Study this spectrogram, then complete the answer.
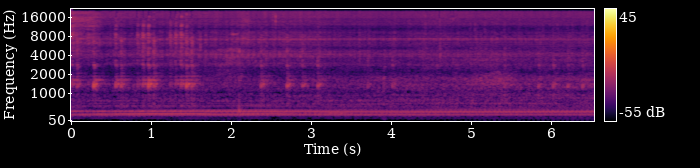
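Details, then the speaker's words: Circa late-1930s–1940 Chicago Electric Handybreeze 12" table fan, model 314, two-speed oscillating, running on low with the oscillator engaged at about 0.4 A: steady hum with a light, quick knock about four times a second, attributed to worn motor bearings; it also labors a little. "The bearings also show some wear. That's what that knocking sound"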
